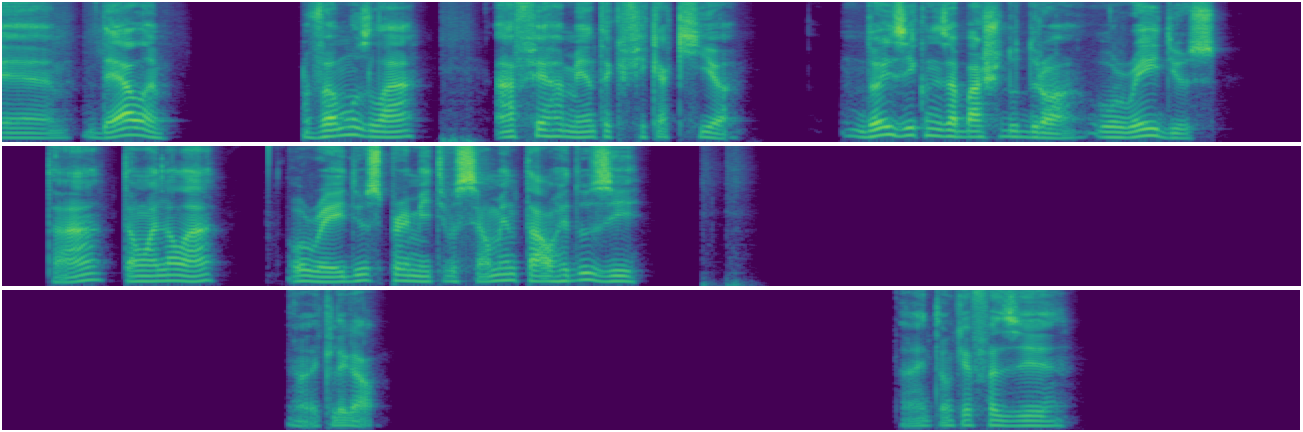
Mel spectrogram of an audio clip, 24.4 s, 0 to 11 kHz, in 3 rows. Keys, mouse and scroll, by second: 7.6-8.8 drag, 10.2 click, 13.7 click, 14.5 click, 16.4 click, 19.6 click, 20.6-22.3 middle drag, 22.3 click, 23.9 click.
